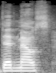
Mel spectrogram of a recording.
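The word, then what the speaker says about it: Deadmau5: Oh, by the way, yeah, I'm calling him Deadmau 5, okay? I know it's technically pronounced Dead Mouse, but it's a 5, okay? It's Deadmau 5, okay? That's how it's spelt. I'm going to say it like it.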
